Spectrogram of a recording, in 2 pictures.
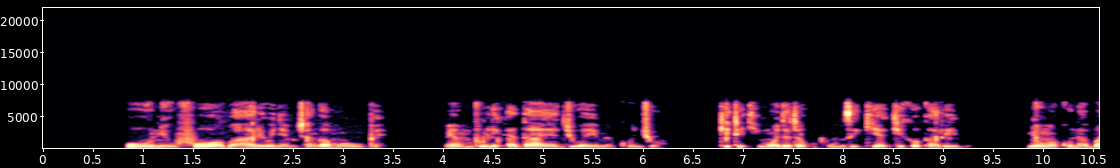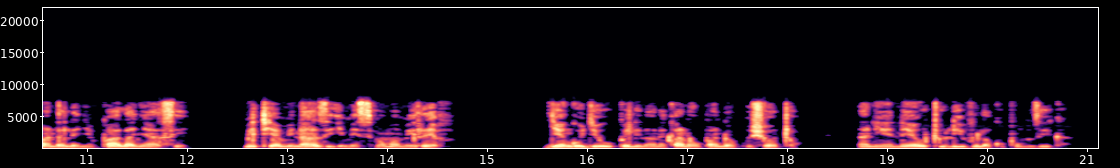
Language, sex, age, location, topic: Swahili, male, 25-35, Mombasa, government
